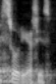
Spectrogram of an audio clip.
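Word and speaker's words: psoriasis: 2021 में सोरिस अब य पर प क्या साइलेंट है इसको यह नहीं कि पी सोरियास प सोसिस नहीं सोरियास क्या सोरियास सोरियास इज a chronic रिकेंट inflammatory disease of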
